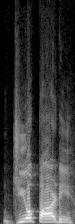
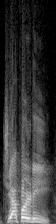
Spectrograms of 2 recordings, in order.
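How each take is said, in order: First: It begins with two syllables, 'jee-oh'. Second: It begins with one short syllable, 'jep'. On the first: The speaker calls it wrong. "Wrong" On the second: The speaker calls it right. "इसका सही उच्चारण है जेपर्डी"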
